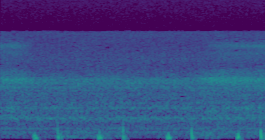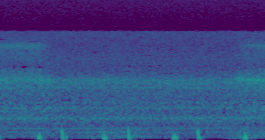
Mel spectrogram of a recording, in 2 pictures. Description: Put your ear against my chest and listen to my heart beat as I sleep, breathing softly and a bit of snoring towards the end.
